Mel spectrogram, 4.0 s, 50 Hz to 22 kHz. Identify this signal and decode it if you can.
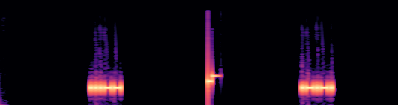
Morse code, heard as a keyed tone, about 48 wpm, 700 Hz. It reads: 3 <AR>
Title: Single Character (Letter:Number:Punctuation:Prosign) Alt 50wpm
